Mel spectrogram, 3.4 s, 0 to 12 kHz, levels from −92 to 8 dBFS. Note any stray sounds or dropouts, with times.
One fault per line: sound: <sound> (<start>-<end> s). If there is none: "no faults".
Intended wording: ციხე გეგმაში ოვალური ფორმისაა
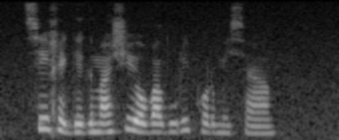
no faults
